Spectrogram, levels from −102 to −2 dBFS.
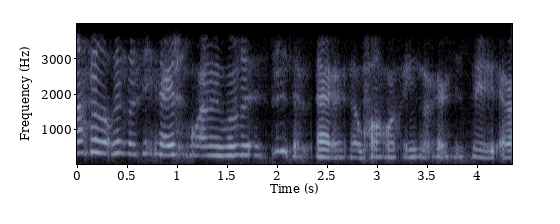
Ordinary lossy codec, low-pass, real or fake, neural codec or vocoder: Opus, 64 kbps; 3.6 kHz; fake; autoencoder, 44.1 kHz, a latent of 192 numbers a frame, MeloTTS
